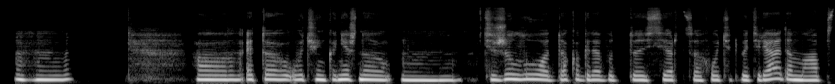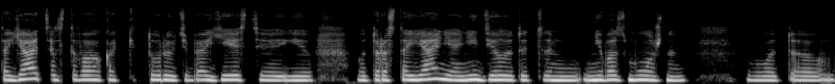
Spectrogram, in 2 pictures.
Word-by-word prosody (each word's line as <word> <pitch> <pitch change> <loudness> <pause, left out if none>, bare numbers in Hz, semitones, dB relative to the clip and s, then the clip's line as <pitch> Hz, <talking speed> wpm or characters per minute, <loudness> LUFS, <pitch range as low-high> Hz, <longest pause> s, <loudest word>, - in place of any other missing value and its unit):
Мгм. 215 +1 +2 1.2
А, 215 -1 +3 0.2
это 225 0 -1
очень, 215 0 -1
конечно, 215 -1 +2
м, 195 0 +2 0.2
тяжело, 225 +1 +1
да, 210 +3 -5
когда 205 -1 -3
вот, 190 -1 -6
э, 200 -1 +1
сердце 200 -1 -5
хочет 200 0 -7
быть 195 0 -3
рядом, 220 -2 +1
а 195 0 +1
обстоятельства, 210 0 -2
каки 200 -3 -5 0.2
которые 210 -2 +1
у - - -3
тебя 205 +2 -5
есть 205 +1 0
и 190 -1 +1 0.4
вот 195 0 -3
расстояние, 210 +3 +2
они 205 +2 +5
делают 205 0 +1
это 200 +1 -4
н 190 0 +3
невозможным. 200 -2 +2 0.6
Вот, 190 -2 -2
а, 190 -1 -2
205 Hz, 115 wpm, -18 LUFS, 195-215 Hz, 1.2 s, они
